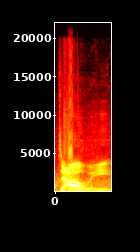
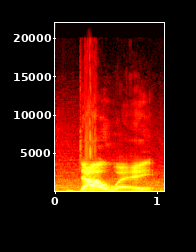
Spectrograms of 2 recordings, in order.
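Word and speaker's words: Dawi: the more interesting one, I always thought that Druki is the well-established name of the Dark Elves, and Dowie is the well-established name of the Dwarves. But I've heard it pronounced Dowey and Druchi.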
